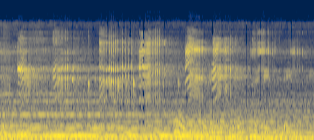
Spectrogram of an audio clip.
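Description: Binaural-beat meditation track: a steady drone of low sustained tones, with short, warbling, high-pitched chirping glides laid over it about once a second.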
